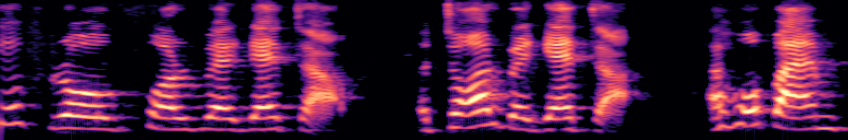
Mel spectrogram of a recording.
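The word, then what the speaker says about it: Tor Vergata: at the University of Rome for vetta a Tor vetta I hope I am pronouncing the name of your univers correctly absolutely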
